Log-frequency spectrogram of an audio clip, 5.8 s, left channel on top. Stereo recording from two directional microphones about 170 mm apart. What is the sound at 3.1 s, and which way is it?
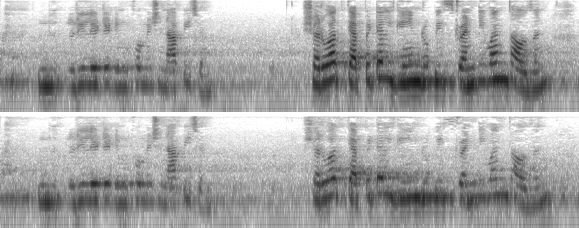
A woman's voice, 35° left (ahead or behind).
